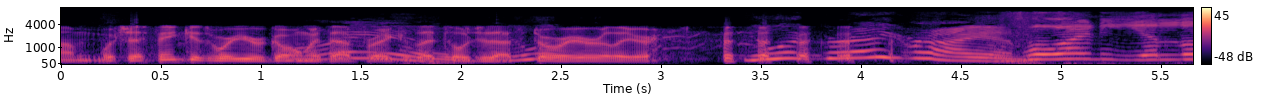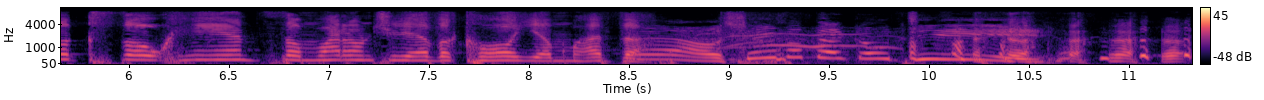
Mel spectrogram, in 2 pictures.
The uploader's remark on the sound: live from The Dukes Store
